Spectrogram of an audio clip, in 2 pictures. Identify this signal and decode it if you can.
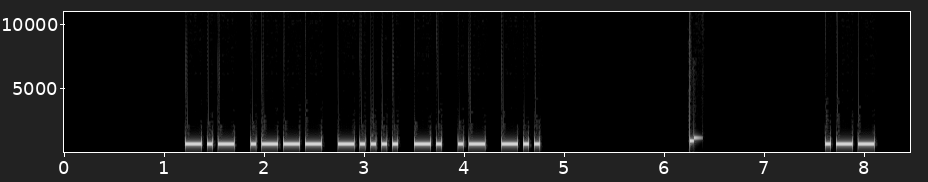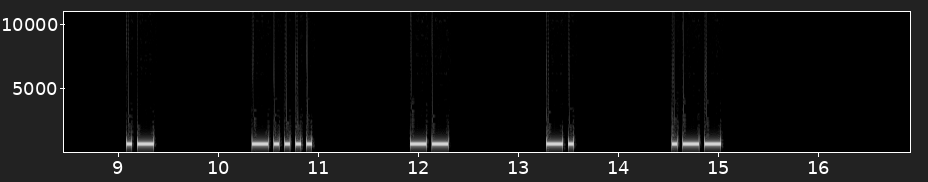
Morse code, heard as a keyed tone, about 21 wpm, spaced as for 11 wpm, 700 Hz. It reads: KJ6NAD WA6MNW
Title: USA Call Signs - 6 Characters - 6x Character Spacing - 22wpm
